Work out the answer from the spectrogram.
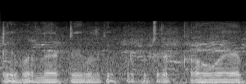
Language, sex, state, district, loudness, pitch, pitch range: Hindi, male, Uttar Pradesh, Shamli, -16 LUFS, 105 Hz, 105-130 Hz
